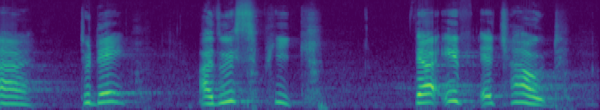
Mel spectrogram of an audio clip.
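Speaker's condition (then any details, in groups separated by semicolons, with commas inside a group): Cerebral palsy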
